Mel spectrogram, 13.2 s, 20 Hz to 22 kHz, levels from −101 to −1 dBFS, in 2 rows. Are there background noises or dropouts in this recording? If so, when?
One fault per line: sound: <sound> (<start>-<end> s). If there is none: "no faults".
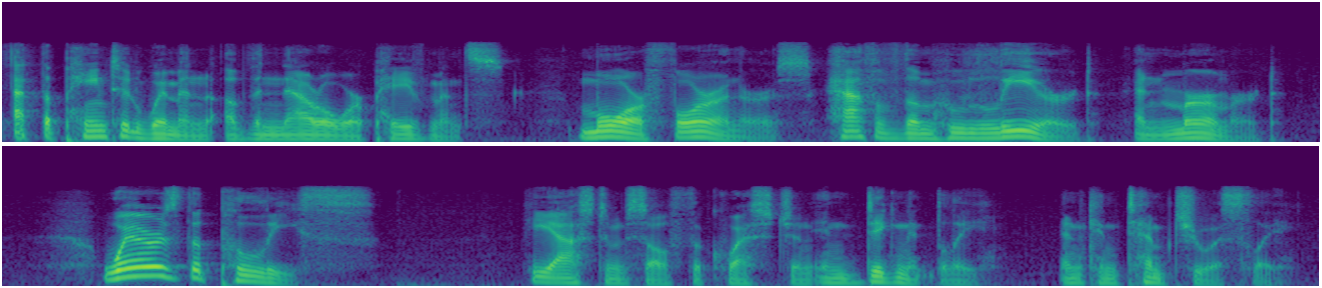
no faults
